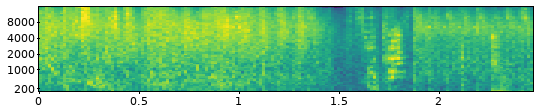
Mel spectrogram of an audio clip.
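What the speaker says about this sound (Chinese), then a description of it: "小队长，射击！" Dense, continuous volley of rifle and machine-gun fire in a war drama battle scene, a steady loud crackle with a brief dip before sharper shots resume.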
